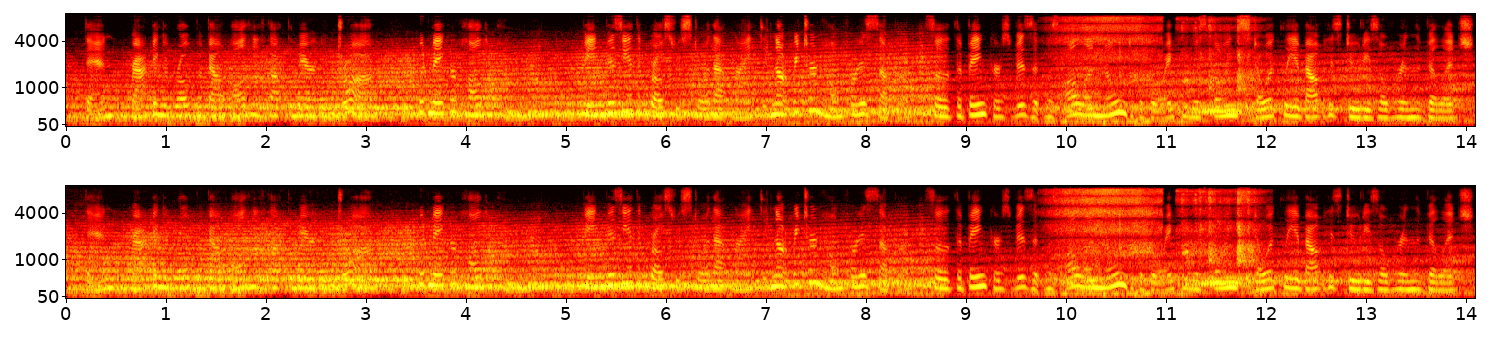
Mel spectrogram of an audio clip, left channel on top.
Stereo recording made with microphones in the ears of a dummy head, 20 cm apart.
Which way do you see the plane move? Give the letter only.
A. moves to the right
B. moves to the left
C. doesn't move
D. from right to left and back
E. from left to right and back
B.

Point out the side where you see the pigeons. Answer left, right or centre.
right.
